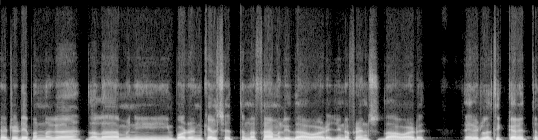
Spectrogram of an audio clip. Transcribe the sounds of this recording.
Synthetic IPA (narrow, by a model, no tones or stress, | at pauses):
saʈeɖeːpɐnːɐɡad̪ɐlameniːmpaːɾʈeɳʈ̚kelset̪ːunːɐpʰaːmilid̪aːʋaːɽud͡ʒinɐpʰɾeɳɖsd̪aːʋaːɽu | d̪̥ɐjɾeʈlɐt̪ikːɐɾet̪ːu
